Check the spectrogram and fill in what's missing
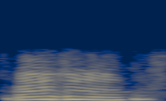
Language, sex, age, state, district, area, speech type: Kannada, female, 60+, Karnataka, Kolar, rural, conversation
